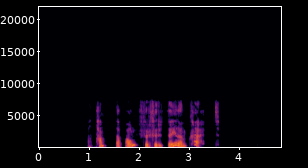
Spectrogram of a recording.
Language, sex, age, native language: Icelandic, female, 30-39, Icelandic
